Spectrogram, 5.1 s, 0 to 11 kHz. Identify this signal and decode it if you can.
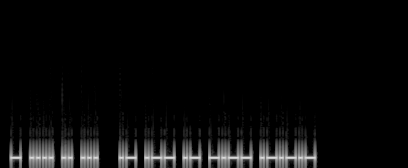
Morse code, heard as a keyed tone, about 30 wpm, 700 Hz. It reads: THIS AWAY.
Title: Sentences from Top 1100 Words 30wpm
